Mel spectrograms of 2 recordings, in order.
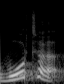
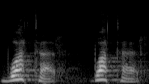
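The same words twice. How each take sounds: First: Said in the usual way. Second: Water with a thick W and open A, "wah-tar"; heavy Spanish W. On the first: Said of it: "they'd say wat". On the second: Shown as a demonstration. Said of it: "it's very heavy".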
